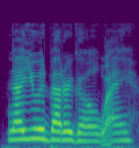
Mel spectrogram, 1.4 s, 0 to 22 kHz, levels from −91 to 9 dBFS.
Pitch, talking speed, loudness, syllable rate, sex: 225 Hz, 260 wpm, -14 LUFS, 6.5 syllables/s, female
